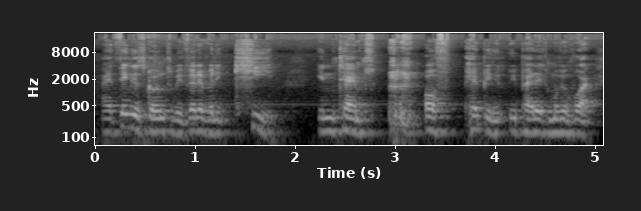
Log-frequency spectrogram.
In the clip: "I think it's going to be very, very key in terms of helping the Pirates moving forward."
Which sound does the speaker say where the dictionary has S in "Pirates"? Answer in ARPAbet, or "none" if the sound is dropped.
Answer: none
